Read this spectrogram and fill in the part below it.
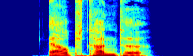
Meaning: rich aunt (an aunt from whom inheritance is expected)
- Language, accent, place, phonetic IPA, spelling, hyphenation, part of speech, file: German, Germany, Berlin, [ˈɛʁpˌtantə], Erbtante, Erb‧tan‧te, noun, De-Erbtante.ogg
